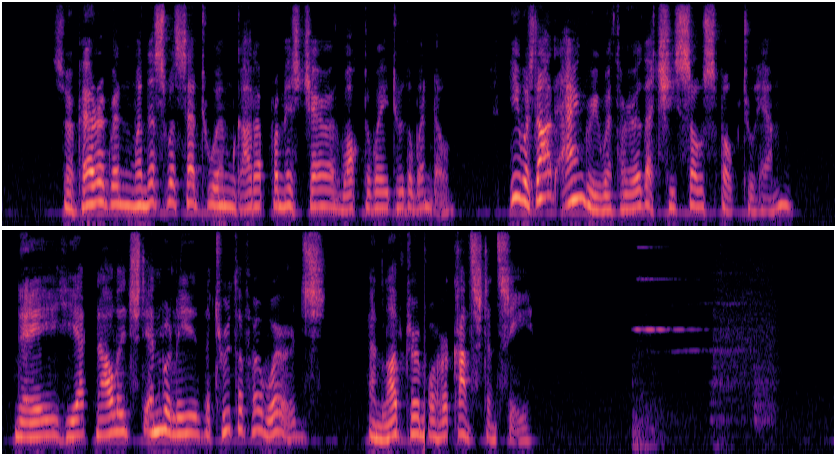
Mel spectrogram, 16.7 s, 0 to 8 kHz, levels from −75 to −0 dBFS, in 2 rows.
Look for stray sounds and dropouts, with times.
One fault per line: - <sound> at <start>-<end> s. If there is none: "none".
- squeak at 14.6-16.2 s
